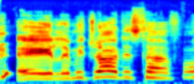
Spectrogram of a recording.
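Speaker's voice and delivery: put-on playful Mexican-accented plea; Mexican guy. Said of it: "why I made that guy Mexican".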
